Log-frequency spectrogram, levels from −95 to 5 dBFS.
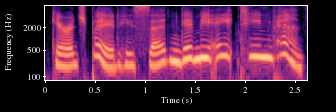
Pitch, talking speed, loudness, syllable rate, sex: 265 Hz, 205 wpm, -14 LUFS, 5.2 syllables/s, female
